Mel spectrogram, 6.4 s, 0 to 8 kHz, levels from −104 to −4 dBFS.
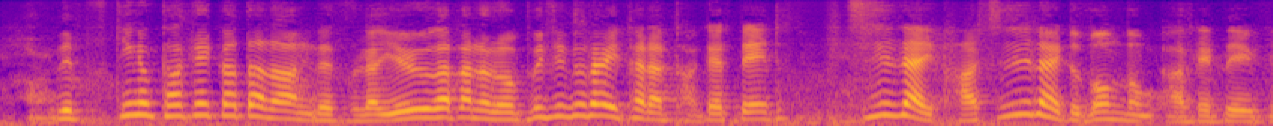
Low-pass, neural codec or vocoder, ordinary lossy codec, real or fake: none; codec, 16 kHz, 1 kbps, FunCodec, trained on LibriTTS, 50 frames a second; none; fake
